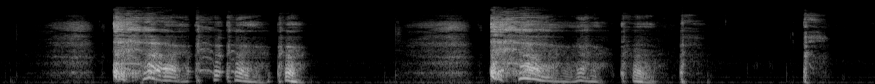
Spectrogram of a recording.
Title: Dry Tickly Evening Cough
